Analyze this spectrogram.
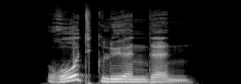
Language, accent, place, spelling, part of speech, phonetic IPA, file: German, Germany, Berlin, rotglühenden, adjective, [ˈʁoːtˌɡlyːəndn̩], De-rotglühenden.ogg
- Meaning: inflection of rotglühend: 1. strong genitive masculine/neuter singular 2. weak/mixed genitive/dative all-gender singular 3. strong/weak/mixed accusative masculine singular 4. strong dative plural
